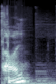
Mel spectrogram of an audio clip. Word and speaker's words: hei: All three are pronounced as I. 17. Mai, the National Day of Norway. Hei, jeg, as well as Rein.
